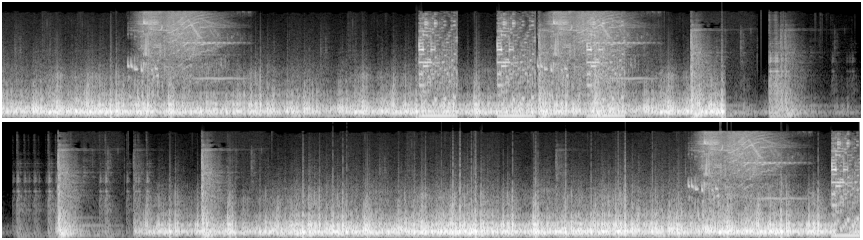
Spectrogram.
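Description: Bright chimes ring out as coins are collected.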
